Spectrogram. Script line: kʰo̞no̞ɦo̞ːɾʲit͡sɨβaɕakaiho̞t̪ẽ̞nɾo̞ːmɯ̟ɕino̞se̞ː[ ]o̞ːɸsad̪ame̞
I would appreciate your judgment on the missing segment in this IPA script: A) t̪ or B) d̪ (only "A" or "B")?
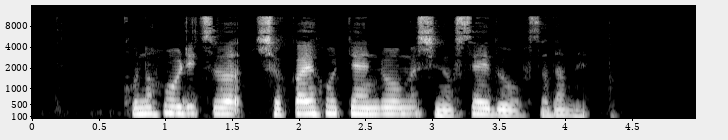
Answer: B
